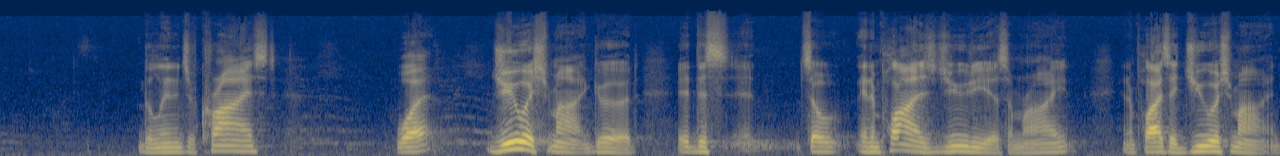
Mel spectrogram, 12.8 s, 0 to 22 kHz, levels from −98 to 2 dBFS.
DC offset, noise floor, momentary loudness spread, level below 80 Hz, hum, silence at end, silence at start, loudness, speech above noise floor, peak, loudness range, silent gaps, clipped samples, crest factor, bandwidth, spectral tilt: under 0.1%; -63 dBFS; 16 LU; -64 dBFS; none; 0 s; 1.4 s; -25 LUFS; 38 dB; -6 dBFS; 7 LU; none; under 0.1%; 20 dB; 15 kHz; -5 dB/octave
